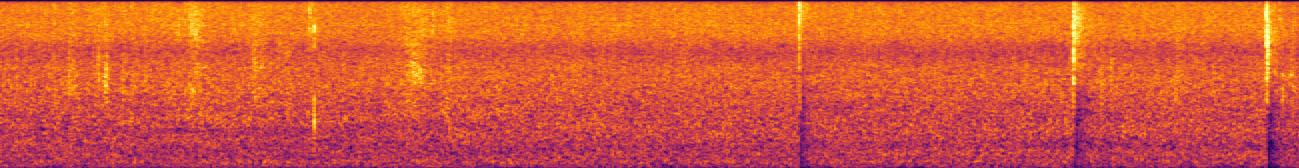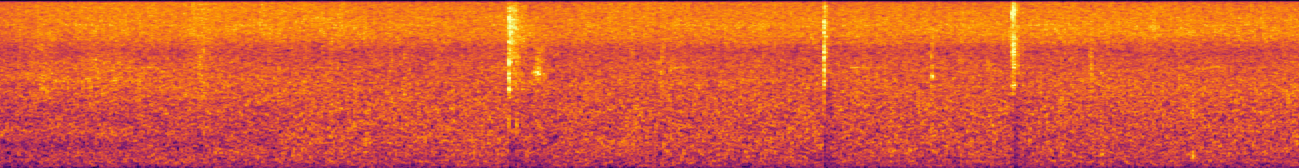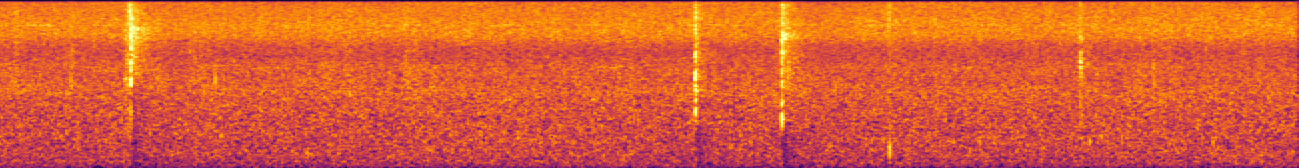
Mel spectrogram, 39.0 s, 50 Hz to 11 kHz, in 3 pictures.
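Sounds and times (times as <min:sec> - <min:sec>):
river rushing: 0:00.0 - 0:38.9
sharp single clicks: 0:10.7 - 0:11.0, 0:32.9 - 0:33.2, 0:33.8 - 0:34.1.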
